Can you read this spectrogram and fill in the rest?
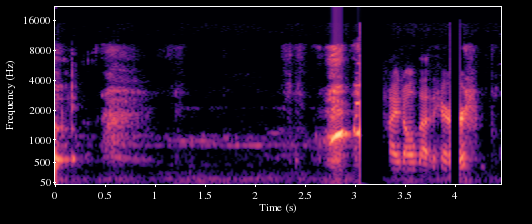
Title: Thighsquish Black Dress vs Pyjamas Burps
